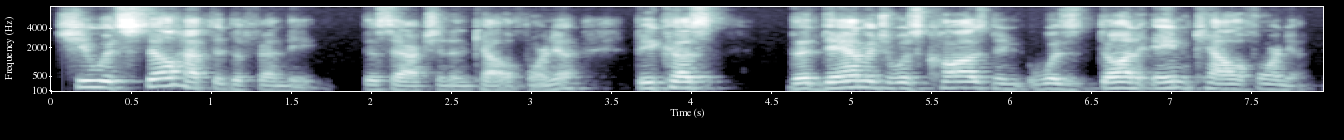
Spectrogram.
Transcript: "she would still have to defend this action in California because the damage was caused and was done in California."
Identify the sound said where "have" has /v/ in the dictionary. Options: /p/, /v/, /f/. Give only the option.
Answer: /f/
